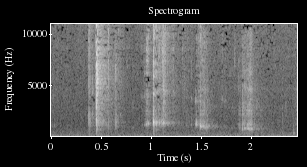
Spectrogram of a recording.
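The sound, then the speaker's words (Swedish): Crunching as someone chews a crisp piece of cucumber taken from a spoon, four wet, snappy bites at an even, unhurried pace with no talking. “Jag tar in den i munnen och tuggar.”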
